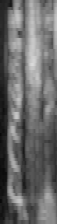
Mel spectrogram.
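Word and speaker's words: Bytchley: Well, it's spelled Bitchley. B-Y-T. Bitchley. B-Y-T. Yeah. – Bitchley.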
